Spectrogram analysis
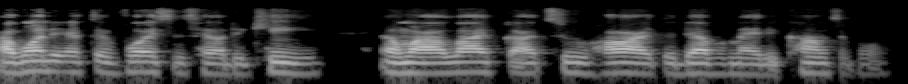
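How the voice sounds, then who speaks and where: Low-voiced woman reading spoken word poetry. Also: flat delivery, quick pace, no echo, clean studio sound. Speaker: poet, showcase participant.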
